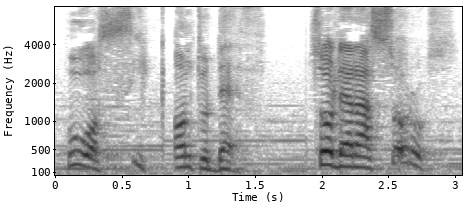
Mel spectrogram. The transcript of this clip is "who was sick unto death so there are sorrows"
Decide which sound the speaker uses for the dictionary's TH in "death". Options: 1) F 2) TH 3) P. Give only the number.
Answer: 2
